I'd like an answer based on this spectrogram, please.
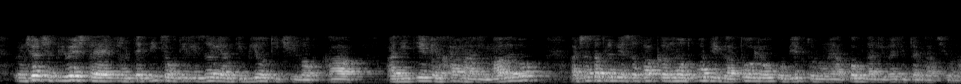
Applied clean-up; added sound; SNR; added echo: none; none; none; reverberation time 0.6 s.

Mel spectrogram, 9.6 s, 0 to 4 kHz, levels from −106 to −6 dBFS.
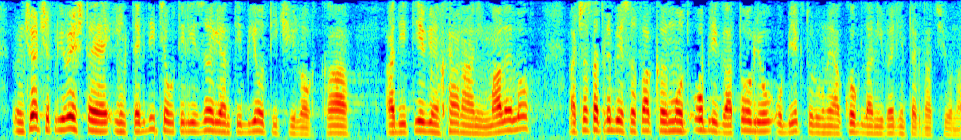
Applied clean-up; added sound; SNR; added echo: none; none; none; none.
